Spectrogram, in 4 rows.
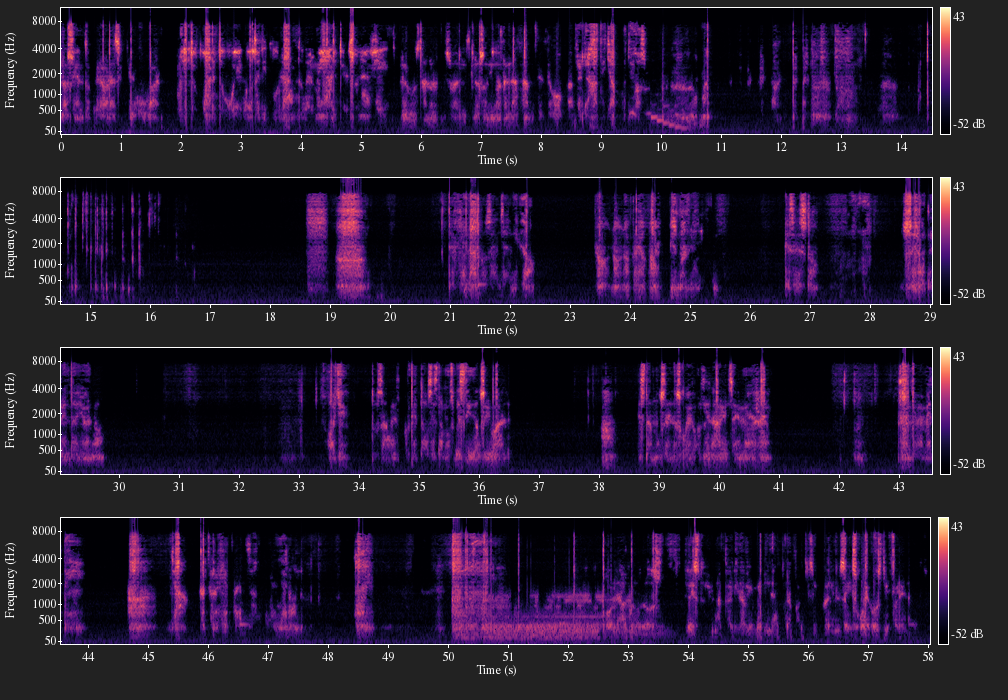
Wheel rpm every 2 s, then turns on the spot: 0, 0, 0, 0, 0, 0, 0, 0, 0, 0, 0, 0, 0, 0, 0, 0, 0, 0, 0, 0, 0, 0, 0, 0, 0, 0, 0, 0, 0.
none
